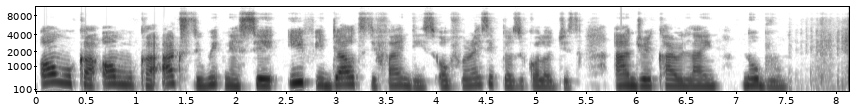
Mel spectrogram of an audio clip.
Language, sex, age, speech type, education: Nigerian Pidgin, female, 15-29, spontaneous, tertiary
